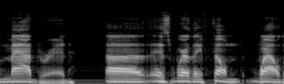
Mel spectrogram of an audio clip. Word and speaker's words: Madrid: we went to Madrid even though it's spelled Madrid okay Madrid it's called Madrid is where they filmed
